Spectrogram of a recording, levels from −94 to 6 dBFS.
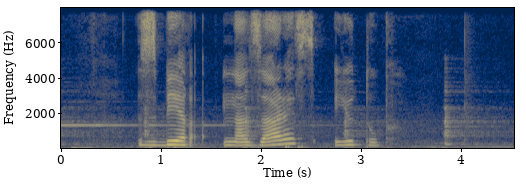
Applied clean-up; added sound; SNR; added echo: none; Tick-tock + Piano; 15 dB; none.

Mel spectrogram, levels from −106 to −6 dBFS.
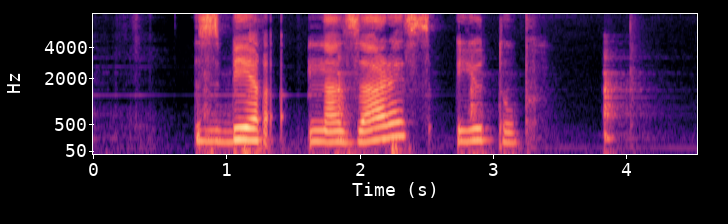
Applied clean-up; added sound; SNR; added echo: neural mask model RNNoise.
